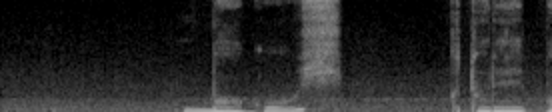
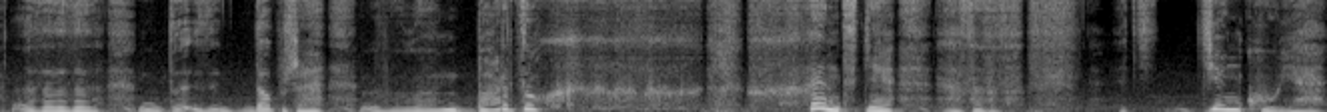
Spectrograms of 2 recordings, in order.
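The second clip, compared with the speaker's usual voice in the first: stammering from cold, shivering; teeth chattering; 5 semitones higher than usual. Acted. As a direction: chatter the words, freezing. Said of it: "powiedział Boguś, szczękając zębami". (szczękanie zębami)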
